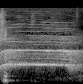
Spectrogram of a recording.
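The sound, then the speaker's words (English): A loud, sustained shout rings out, one long held cry at a steady pitch lasting nearly two seconds before tapering off slightly at the end. “I was about to use his local name, but you've shouted it clean out of my memory.”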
